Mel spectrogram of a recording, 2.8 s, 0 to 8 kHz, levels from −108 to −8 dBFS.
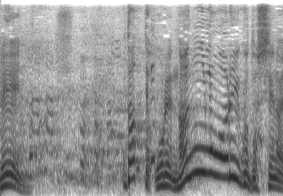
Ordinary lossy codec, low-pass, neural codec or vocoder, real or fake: none; 7.2 kHz; none; real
